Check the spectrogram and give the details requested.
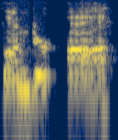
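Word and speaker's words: Von der Ahe: of Major League Baseball, Chris Von der A, or Von D, or Von der A, depending on how you want to pronounce it.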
